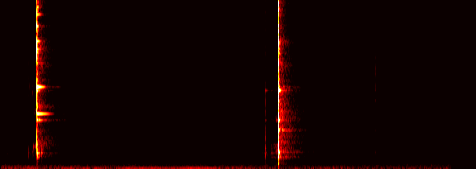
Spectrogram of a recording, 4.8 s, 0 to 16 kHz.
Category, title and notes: Sound effects > Objects / House appliances
OBJMisc Zippo Lighter Opening Closing Inside No Ignition Usi Pro AB RambleRecordings
This is the sound of a Zippo lighter opening and closing. The lighter does not get lit, check out my other recordings for the sound of this lighter opening, lighting, and then closing. The tube was held about 10cm in front of the mics. This was recorded in my apartment, which is a large room with brick walls, concrete floors, and a wooden ceiling.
